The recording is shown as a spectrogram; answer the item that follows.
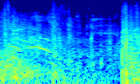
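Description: Heavy cannon shots from a medieval strategy game strike a unit of longbowmen, a dense battle din of gunfire and impacts rolling on with a sharp, loud blast near the end.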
